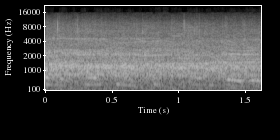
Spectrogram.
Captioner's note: crowd cheering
